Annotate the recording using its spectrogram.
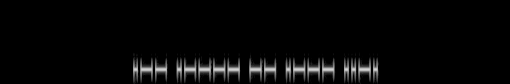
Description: Morse code, heard as a keyed tone, about 32 wpm, 700 Hz. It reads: W1MJF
